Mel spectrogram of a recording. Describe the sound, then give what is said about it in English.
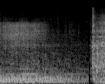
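A boat engine cranks and roars to life, a loud, rumbling drone with a quick catch partway through before it surges again. No voices. “For over 30 years, boaters and fishermen have counted on Nationwide to fire up their engines”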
